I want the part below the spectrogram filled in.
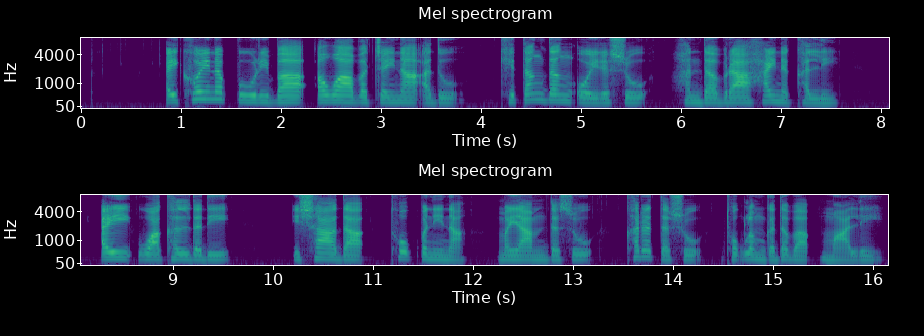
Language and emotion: Manipuri, neutral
